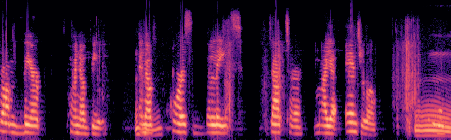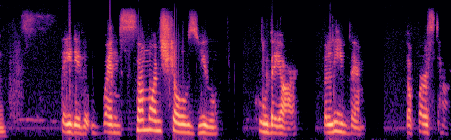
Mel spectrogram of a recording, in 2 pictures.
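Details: Adult woman with a self-described speech impediment, which she calls her disability; real, not acted: speech impediment.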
